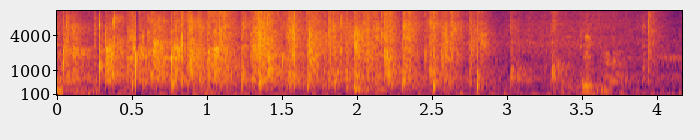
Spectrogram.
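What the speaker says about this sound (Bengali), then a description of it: "স্যারের জন্য সবার কাছ থেকে একটি করতালি আশা করতেছি" An audience claps for Dr. Jahangir Kabir at a second anniversary event, a steady patter of many hands heard near and fairly loud, with a voice speaking over it.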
